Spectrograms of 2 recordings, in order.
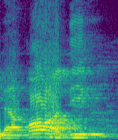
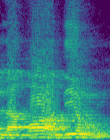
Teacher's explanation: laqadir itu tipis ya, karena sebelum ro itu harokatnya kasroh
